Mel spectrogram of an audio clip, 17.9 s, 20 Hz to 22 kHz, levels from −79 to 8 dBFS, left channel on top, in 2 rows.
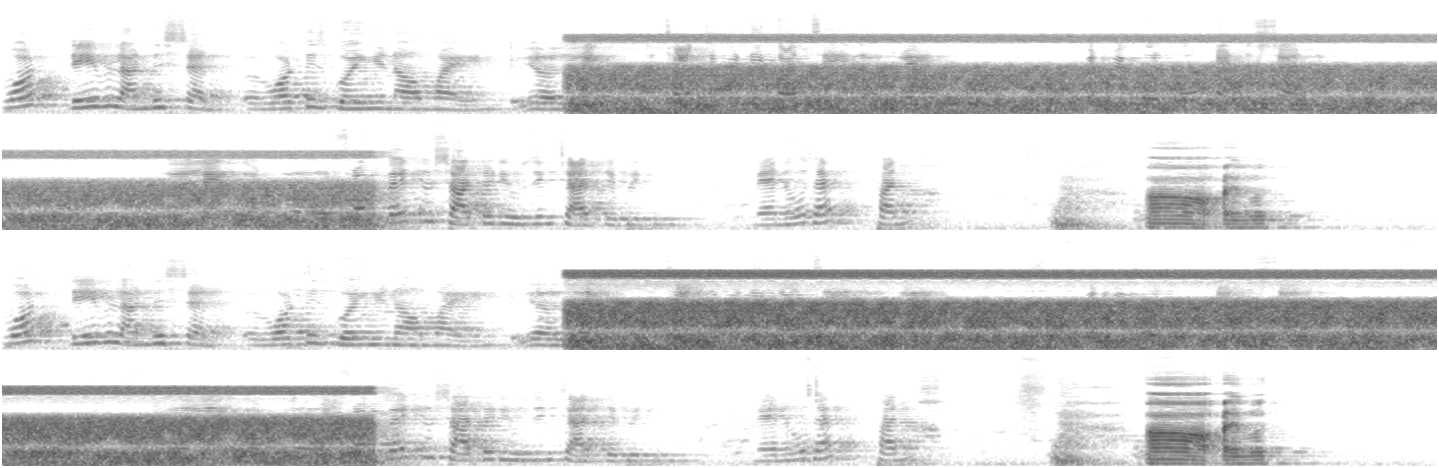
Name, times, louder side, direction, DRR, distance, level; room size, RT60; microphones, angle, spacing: voice 1, 0.0-5.8 6.8-8.3 10.0-13.2 13.7-14.7, left 2 dB, 40° left, 2.3 m, -40 dB
sound 1, 3.5-11.3, right 7 dB, 60° right, 0.6 m, -21 dB
voice 2, 10.9-11.2 15.5-16.9, right 6 dB, 90° right, 0.9 m, -30 dB
17.5 x 14.5 x 4.8 m
head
